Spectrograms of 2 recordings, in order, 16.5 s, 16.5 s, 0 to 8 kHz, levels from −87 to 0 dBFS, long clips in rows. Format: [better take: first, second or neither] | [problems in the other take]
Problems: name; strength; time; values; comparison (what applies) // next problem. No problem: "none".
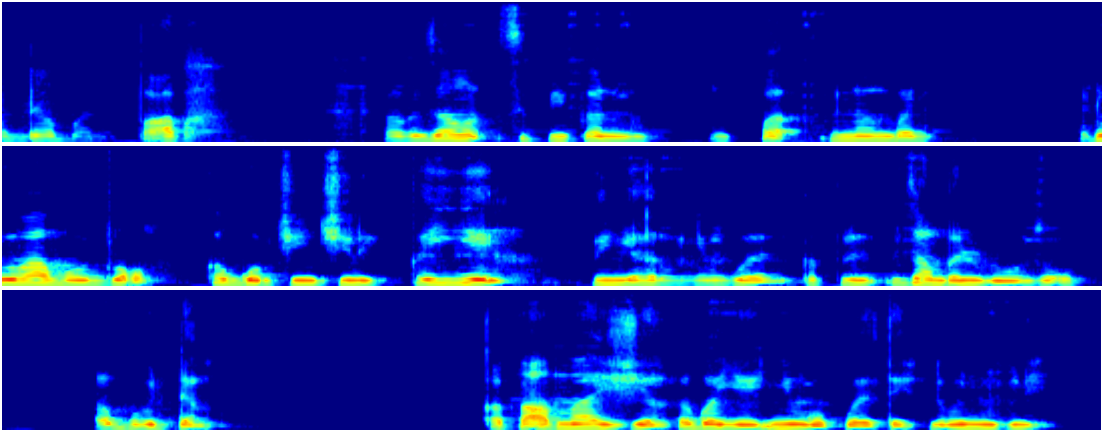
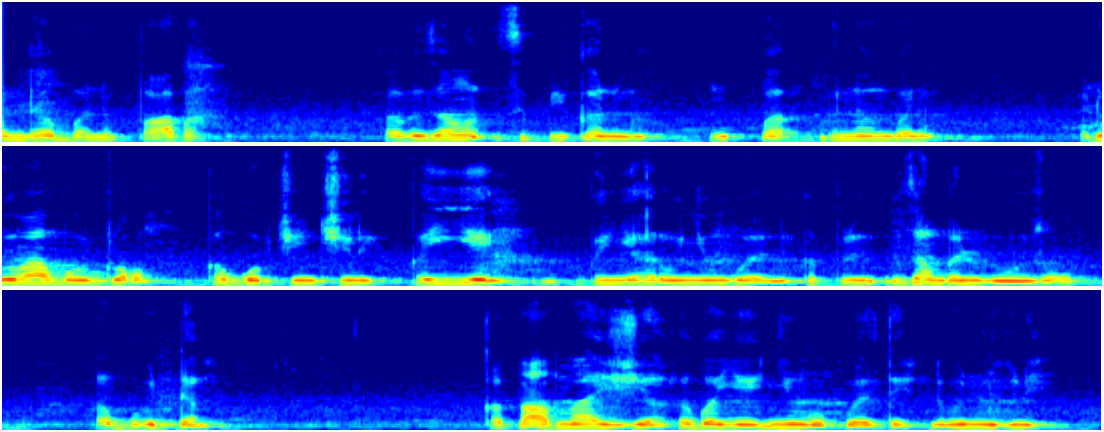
second | noise reduction (neural mask model DeepFilterNet 3)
